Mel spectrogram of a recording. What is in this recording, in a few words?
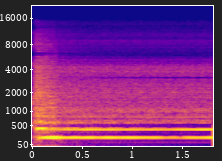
G2 L, LEAD; Music Store - Claudius Diemeter Schwerlos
